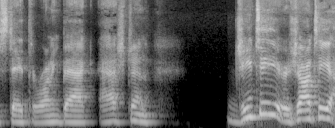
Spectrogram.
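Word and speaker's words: Jeanty: Ashton Jey or jeti I I struggled how to say his last name it's actually super simple I uh I actually went and looked at a pronunciation guide because as we know I struggle with those uh it's just Genty so uh very easy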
